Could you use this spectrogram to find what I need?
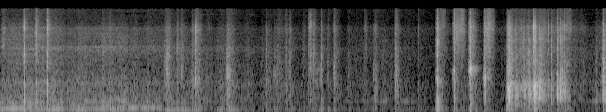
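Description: Gloved hands squish and knead soft dough.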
